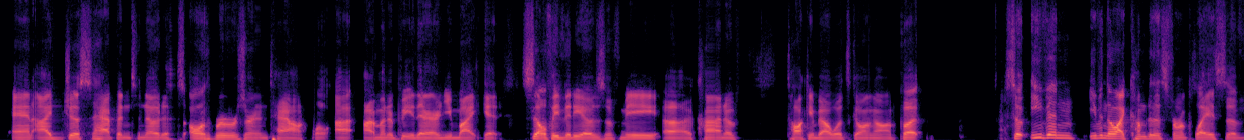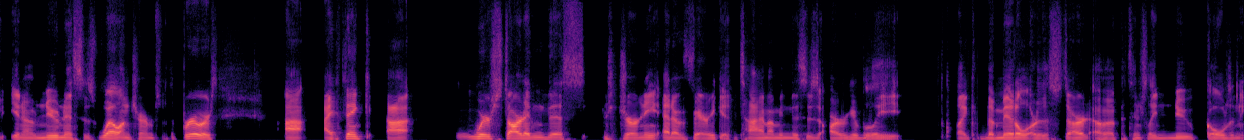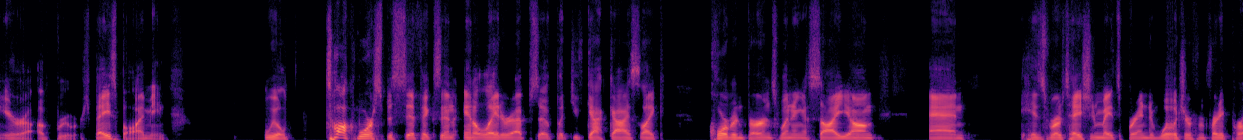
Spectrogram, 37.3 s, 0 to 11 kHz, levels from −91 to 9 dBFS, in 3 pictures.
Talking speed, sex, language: 195 wpm, male, English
